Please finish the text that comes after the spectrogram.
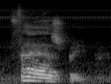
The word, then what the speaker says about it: FASB: Financial Accounting Standards Board also known as fby fasb pronounced Faz and promulgated as Accounting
